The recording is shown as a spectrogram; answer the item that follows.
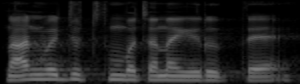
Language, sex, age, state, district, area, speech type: Kannada, male, 30-45, Karnataka, Chitradurga, rural, spontaneous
